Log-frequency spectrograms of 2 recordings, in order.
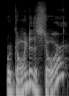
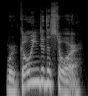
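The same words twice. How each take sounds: First: The voice rises at the end. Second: The voice falls at the end.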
